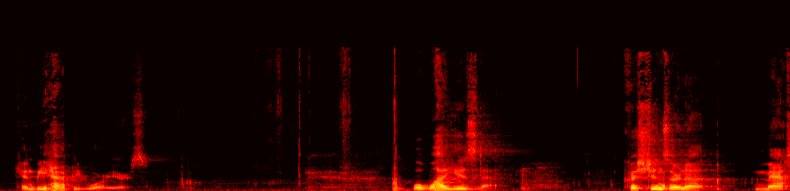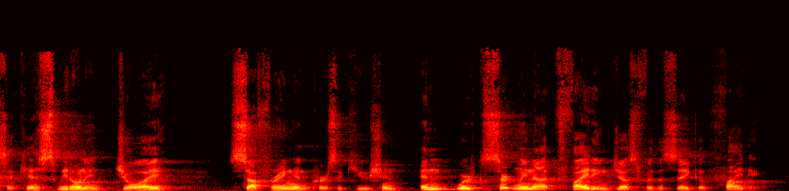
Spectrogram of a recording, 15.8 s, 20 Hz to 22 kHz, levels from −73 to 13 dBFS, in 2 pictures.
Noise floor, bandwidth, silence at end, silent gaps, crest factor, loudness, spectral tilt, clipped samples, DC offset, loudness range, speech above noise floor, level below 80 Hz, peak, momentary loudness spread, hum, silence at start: -57 dBFS; 17 kHz; 0.35 s; none; 18 dB; -19 LUFS; -4.5 dB/octave; under 0.1%; under 0.1%; 8 LU; 38 dB; -74 dBFS; -2 dBFS; 16 LU; none; 0.2 s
